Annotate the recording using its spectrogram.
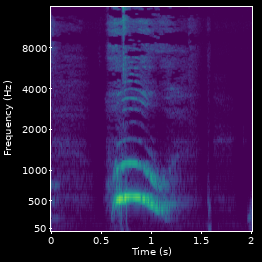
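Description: A man's single high-pitched cry that rises and then falls, lasting under a second, about half a second in: a reaction to a nerve stimulator's electric shocks running through his neck at full strength.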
